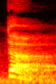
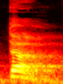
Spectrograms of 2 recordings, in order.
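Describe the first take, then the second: First: The T is soft, almost like a D. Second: The T is soft, almost like a D.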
